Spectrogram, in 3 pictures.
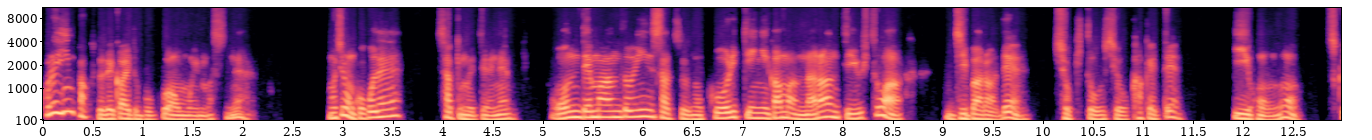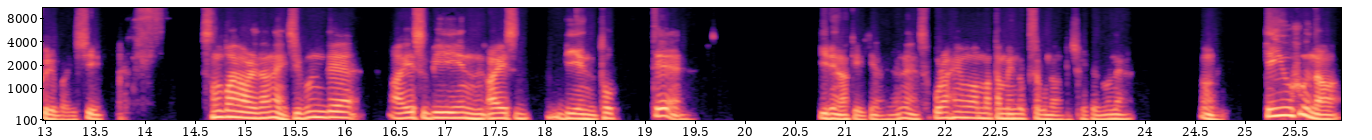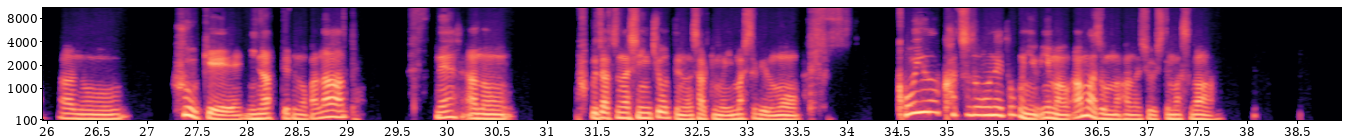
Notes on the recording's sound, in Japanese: ２０２２年１０月２６日に開催した ZOOMライブの模様です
